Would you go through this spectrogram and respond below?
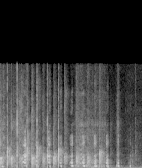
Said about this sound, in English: A great place to end. Oh, that was awesome. Round of applause.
